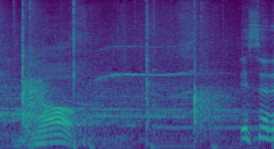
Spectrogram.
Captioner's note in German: Jubel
